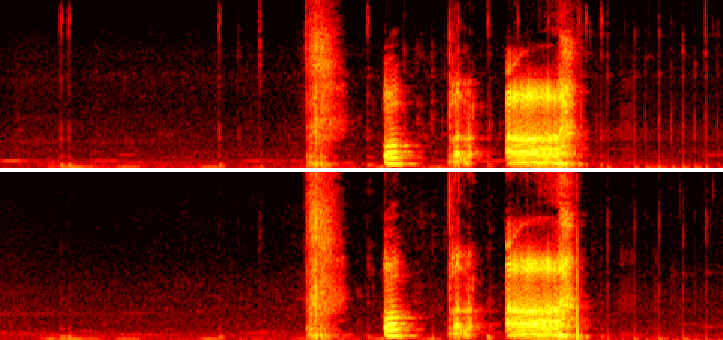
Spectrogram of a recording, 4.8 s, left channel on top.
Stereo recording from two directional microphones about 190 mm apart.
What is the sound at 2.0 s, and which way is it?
Dog, 15° right (ahead or behind).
